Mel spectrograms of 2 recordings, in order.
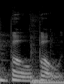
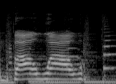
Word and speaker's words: Bobo: Alltså det heter ju Bobo. Bao-bao. Det är liksom en rosett. Bo. Och sen Bobo. Men han säger Bao-wow.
